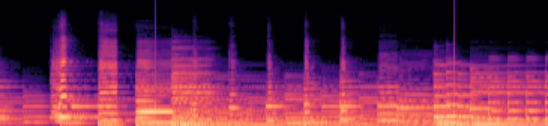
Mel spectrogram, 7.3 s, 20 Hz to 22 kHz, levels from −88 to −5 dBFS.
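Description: At 2.07, 4.06 and 6.05 s, overlap between stream segments occurs: the time stamps of neighbouring segments, which run about 2 seconds each, claim the same stretch of time, and the player trims that shared stretch as though it were duplicated when it was not. Between 6 and 8 ms of real audio is dropped at each join, so the waveform jumps abruptly. Each boundary is heard as a brief click or tiny skip, recurring at roughly two-second intervals.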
